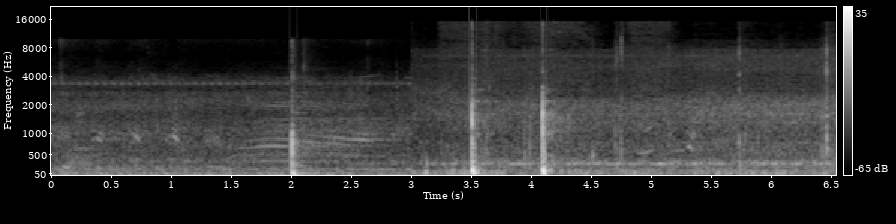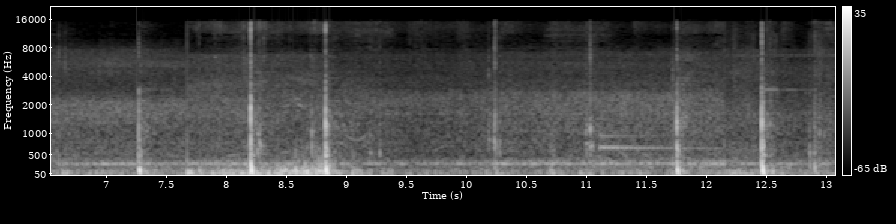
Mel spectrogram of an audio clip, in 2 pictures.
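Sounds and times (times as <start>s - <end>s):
steady low hum: 0.0s - 13.0s
basketball bouncing: 3.4s - 5.8s, 11.7s - 13.0s.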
